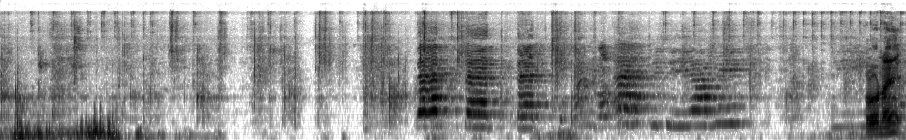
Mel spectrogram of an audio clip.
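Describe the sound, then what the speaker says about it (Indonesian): An Australian racehorse is led out of its stable, hooves clip-clopping in irregular steps close by, mixed with handling noises while people talk, including a child. "Kuda segera kita keluarkan dari kandangnya."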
